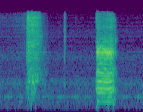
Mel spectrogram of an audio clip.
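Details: Noise from the speaker's own mechanical ventilator, heard while he records a spoken podcast.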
